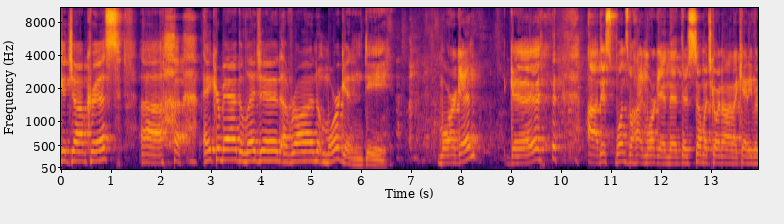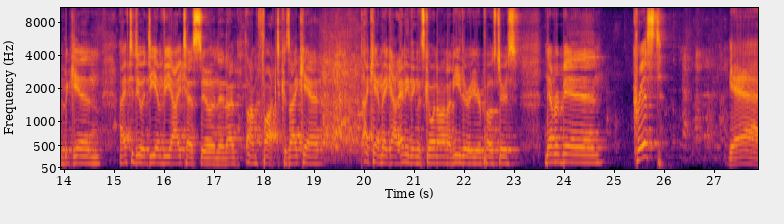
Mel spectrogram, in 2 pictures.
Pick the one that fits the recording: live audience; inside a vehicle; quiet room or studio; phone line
live audience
